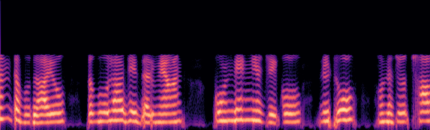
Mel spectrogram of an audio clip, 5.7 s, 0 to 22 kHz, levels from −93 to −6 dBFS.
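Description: From start to finish the speech has that robotic, buzzy quality you get from the Codec 2 vocoder, and the damage is heavy. The decoder isn't reproducing the original waveform at all. It rebuilds the voice from sine waves using just pitch, voicing, energy and a rough spectral envelope, so everything sounds synthetic. The coarseness points to one of the lowest rates, something like 1.2 kbit/s, and nothing comes through above 3.8 kHz.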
